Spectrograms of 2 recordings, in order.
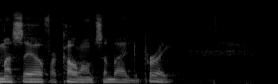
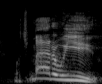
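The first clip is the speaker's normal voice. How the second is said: higher and louder, exasperated at the wife; 8 semitones higher, 6 dB louder, faster than usual. Retold or imitated. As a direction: throw it at the wife, fed up. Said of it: "say that to my wife".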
